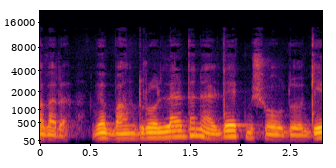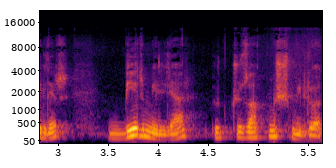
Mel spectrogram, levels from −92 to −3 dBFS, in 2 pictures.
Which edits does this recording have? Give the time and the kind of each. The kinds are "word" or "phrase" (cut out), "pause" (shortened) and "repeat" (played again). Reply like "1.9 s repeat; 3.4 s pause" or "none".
none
